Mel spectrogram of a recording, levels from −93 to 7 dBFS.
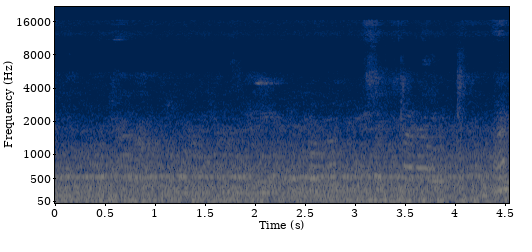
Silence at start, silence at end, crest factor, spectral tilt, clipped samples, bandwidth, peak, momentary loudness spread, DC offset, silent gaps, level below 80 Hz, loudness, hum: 0 s; 0 s; 14 dB; -8 dB/octave; under 0.1%; 17 kHz; -32 dBFS; 1 LU; under 0.1%; none; -52 dBFS; -47 LUFS; none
